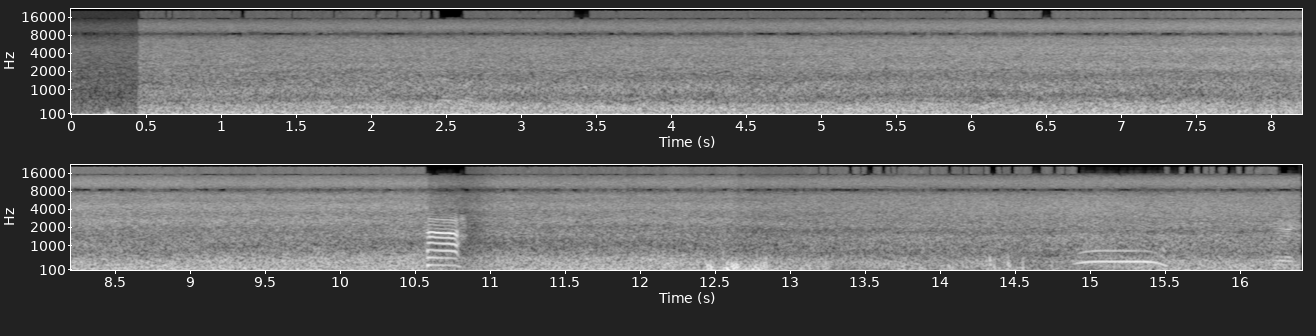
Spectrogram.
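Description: A waterfall in northern Thailand, on the Mae Hong Son loop, pours out a steady, dense rushing roar that stays loud and close throughout, with only brief faint sounds over the top.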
